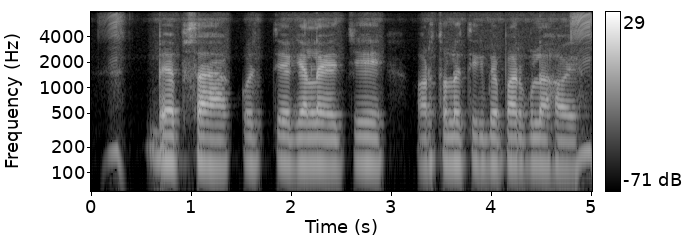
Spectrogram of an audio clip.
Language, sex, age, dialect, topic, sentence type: Bengali, male, 31-35, Jharkhandi, banking, statement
